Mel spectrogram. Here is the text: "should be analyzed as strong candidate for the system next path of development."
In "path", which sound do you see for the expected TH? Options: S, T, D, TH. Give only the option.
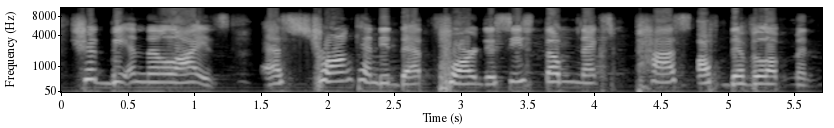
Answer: S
